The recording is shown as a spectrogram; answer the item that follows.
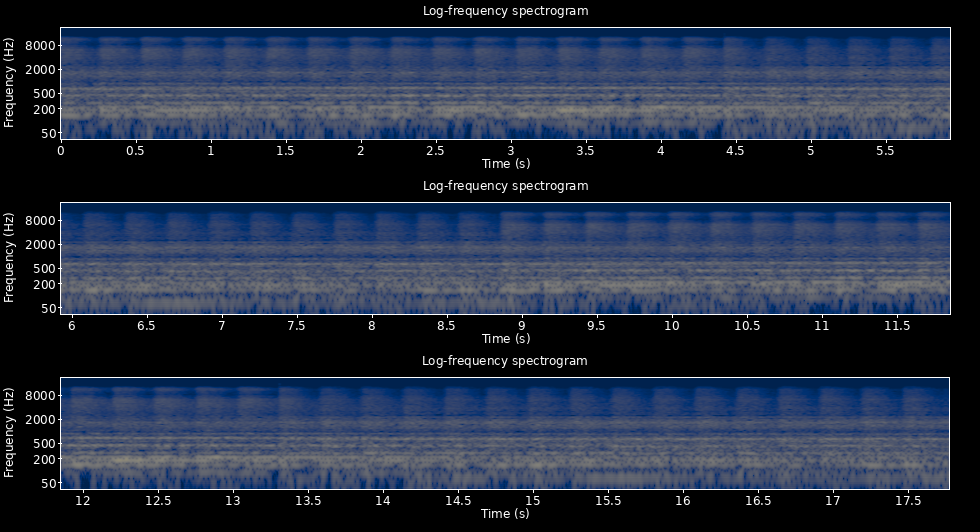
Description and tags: Night Synth Sequence
Electronic, Synth, Night, Sci-fi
